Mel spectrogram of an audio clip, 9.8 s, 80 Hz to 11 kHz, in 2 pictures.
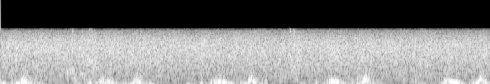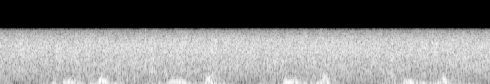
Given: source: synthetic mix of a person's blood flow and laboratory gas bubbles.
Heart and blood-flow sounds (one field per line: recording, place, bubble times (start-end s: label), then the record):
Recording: Doppler ultrasound of blood flow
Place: precordium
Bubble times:
0.62-1.18 s: bubbles
2.58-2.85 s: bubbles
2.88-3.03 s: bubbles
3.54-3.77 s: bubbles
3.93-4.31 s: bubbles
6.15-6.58 s: bubbles
6.98-7.06 s: bubbles
8.03-8.45 s: bubbles
8.67-8.88 s: bubbles
From the record:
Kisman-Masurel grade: 221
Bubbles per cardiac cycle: several, 3 to 8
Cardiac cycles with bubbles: 10 to 50%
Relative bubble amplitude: barely perceptible (0.100 to 0.250)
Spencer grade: 2 (many but less than half of the cardiac periods contain bubble signals, singularly or in groups)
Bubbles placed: only in the low amplitude regions of the cardiac cycle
